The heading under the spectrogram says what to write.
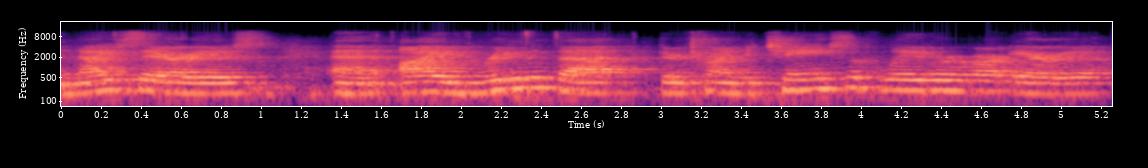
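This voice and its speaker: Speaking at a fairly slow pace with fairly even intonation, a woman with a fairly low pitch and an American accent is heard amid noticeable background noise and audible room echo. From New Jersey (Bernardsville). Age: 60s. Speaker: resident giving public comment. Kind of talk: public comment at planning board hearing.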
